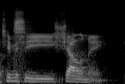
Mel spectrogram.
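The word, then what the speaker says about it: Timothée Chalamet: Is Timothy Chalamet.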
